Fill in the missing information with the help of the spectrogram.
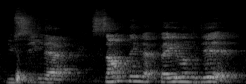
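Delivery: ordinary talk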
